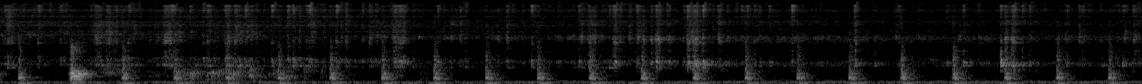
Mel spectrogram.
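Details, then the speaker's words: Breville Barista Express BES870 steam wand frothing milk: steady hiss with soft even pulses while the wand injects air for about 20 seconds. The hissing stops when the pitcher is raised just to heat the milk; normal milk steaming. "So when you hear the hissing, that's injecting air."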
